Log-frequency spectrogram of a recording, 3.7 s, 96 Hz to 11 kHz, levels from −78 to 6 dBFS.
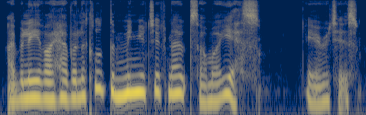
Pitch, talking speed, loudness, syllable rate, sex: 205 Hz, 215 wpm, -16 LUFS, 7.9 syllables/s, female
